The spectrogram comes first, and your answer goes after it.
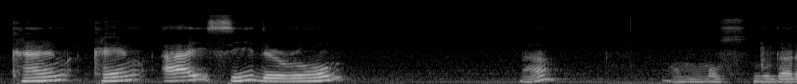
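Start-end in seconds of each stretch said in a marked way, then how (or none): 0.1-3.4 "can I see the room" drawn out slowly; slow repeat. Shown as a demonstration. (repetição lenta da pergunta)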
